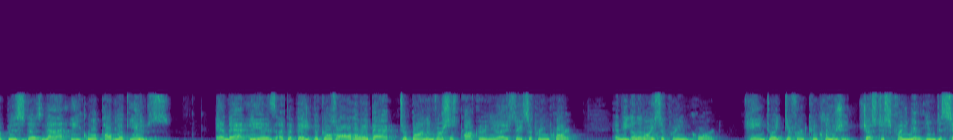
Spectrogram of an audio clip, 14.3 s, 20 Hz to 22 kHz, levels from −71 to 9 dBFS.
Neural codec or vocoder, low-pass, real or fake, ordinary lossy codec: codec, 16 kHz, 16 kbps, FreqCodec, smaller model; 7.2 kHz; fake; AAC, 32 kbps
